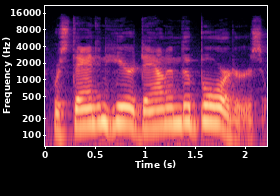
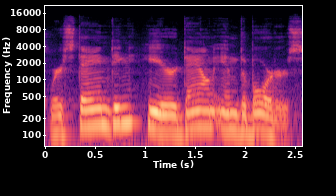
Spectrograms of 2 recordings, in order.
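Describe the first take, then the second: First: Said in the usual way. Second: Slower, carefully spaced words; slow translation. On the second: Shown as a demonstration. Repeating Kevin's line for viewers, slowed down. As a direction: say it again slowly so they get it. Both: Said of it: "translate word for word".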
